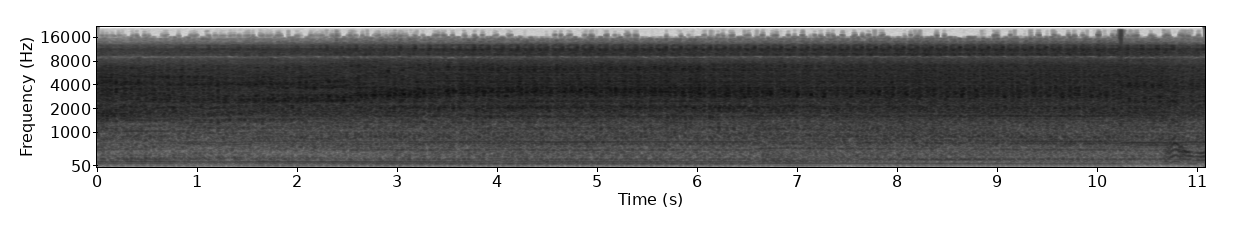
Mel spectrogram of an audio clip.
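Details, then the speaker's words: Freshly installed V8 started with the MAP sensor left unplugged: steady but uneven, lumpy idle with loose hiss; runs rough. "weird well you guys I forgot to plug the map in let's try that"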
